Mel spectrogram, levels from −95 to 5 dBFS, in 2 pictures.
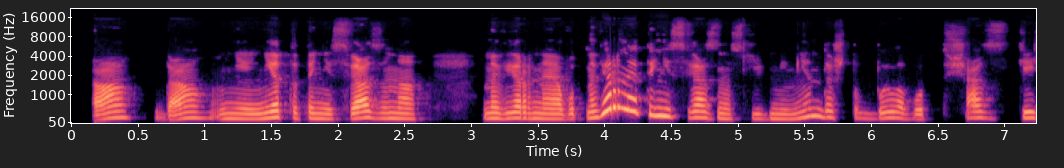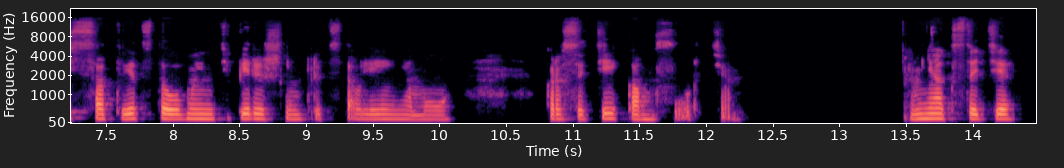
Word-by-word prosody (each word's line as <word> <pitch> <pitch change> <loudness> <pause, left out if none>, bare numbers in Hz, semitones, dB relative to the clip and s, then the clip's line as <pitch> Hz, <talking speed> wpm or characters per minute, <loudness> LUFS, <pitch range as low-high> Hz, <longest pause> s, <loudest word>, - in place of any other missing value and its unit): Да, 210 +2 +4 0.2
да. 200 0 +2
Не, 175 0 -1
нет, 215 +6 +4
это 185 0 -2
не 170 -2 -1
связано, 185 -1 +3 0.4
наверное, 185 -2 +3
вот, 175 +3 -6
наверное, 455 - +8
это 305 - +1
не 270 -2 +6
связано 210 -7 0
с 170 - -16
людьми. 170 0 -5
Мне 195 +9 -2
надо, 235 -5 +1
чтоб 210 -3 -10
было 190 +3 -2
вот 165 -1 -5
щас 205 -3 -4
здесь 205 0 -1
соответствовало 170 0 -2
моим 170 -1 -4
теперешним 170 -2 -6
представлениям 160 -2 -10
о 150 0 -12 0.7
красоте 165 +1 -6
и 180 - -8
комфорте. 155 -2 -9 1.3
У - - -6
меня, 180 +1 -1
кстати 165 -1 -4
175 Hz, 135 wpm, -20 LUFS, 165-195 Hz, 1.3 s, наверное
